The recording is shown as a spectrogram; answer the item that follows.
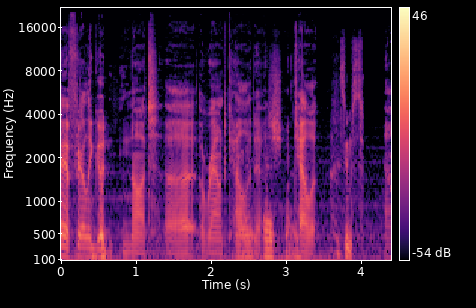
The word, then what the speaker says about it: Kaladesh: you tie a fairly good knot around Kaladesh. okay. That seems Now I'm fairly doing good. it. Calabash. Calabash. Shane's deliberately mispronouncing it like a magic set.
